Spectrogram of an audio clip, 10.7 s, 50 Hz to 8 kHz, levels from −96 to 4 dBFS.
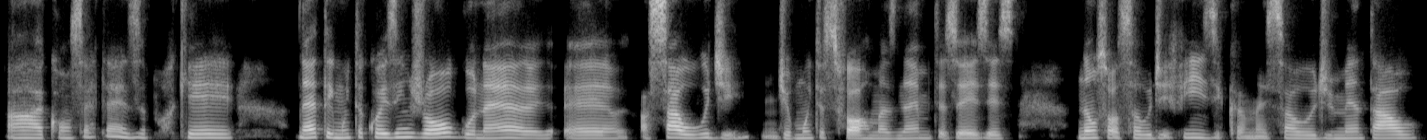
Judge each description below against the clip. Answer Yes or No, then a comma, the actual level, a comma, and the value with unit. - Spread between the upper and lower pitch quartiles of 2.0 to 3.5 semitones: Yes, average, 2.8 semitones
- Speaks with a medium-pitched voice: No, high, 195 Hz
